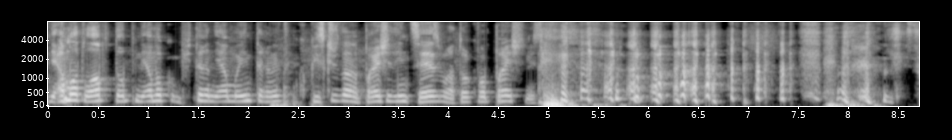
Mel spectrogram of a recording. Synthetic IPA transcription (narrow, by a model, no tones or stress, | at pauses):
nʲamɐt̪lˠapt̪ɔpnʲamɐkompju̥t̪əɾnʲamɐint̪ɛɾnɛt̪ɐko̥kʊiskəʃd̪ɐnɐpɾaviʃɛd̪int̪sɛzbɾat̪ɔlˠkʊvapɾɛʃsmisɛ | is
